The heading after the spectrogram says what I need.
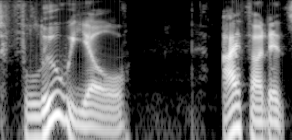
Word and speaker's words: fluvial: It's fluvial.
